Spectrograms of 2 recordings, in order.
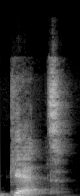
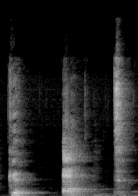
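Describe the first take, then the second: First: Said in the usual way. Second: "G-et" broken into G, then EH-T; sounded out. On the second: Shown as a demonstration. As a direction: split G-et after the hard G. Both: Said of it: "Repeat after me".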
